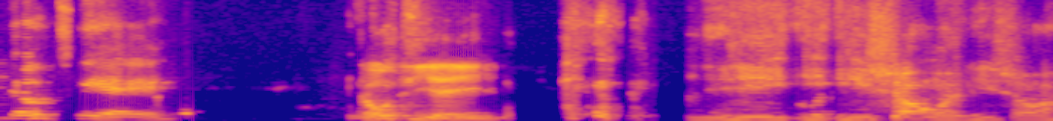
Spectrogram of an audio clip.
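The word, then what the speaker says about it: Gotye: what I'm talking about it's pronounced go gotier he's showing he's showing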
